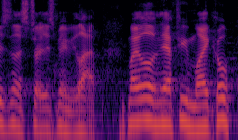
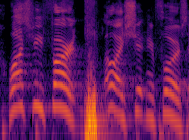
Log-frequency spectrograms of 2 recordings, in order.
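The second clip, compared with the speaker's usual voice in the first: mock kid; 7 semitones higher, 7 dB louder than usual.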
